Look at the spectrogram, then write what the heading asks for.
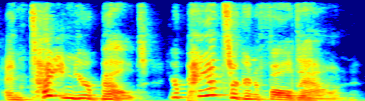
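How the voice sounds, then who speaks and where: A woman's voice: sits high, huge pitch swings, moderate pace, a bit bright, full character voice. A woman voicing a fretful, fussy farm wife from a storybook, in a nagging manner. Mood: fussy scolding.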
